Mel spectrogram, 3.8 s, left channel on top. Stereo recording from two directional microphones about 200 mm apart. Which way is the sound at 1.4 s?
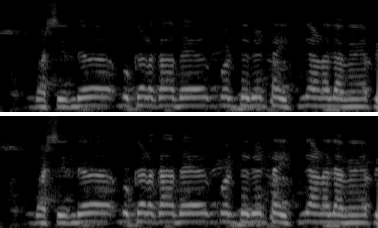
15° left (ahead or behind).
